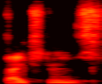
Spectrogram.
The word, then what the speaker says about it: Dijkstra's: Dijkstra's algorithm, pronounced Dijkstra's, was created by Dutch computer scientist Edgar W.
